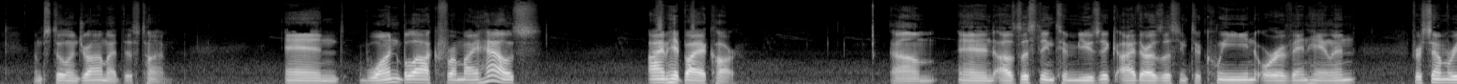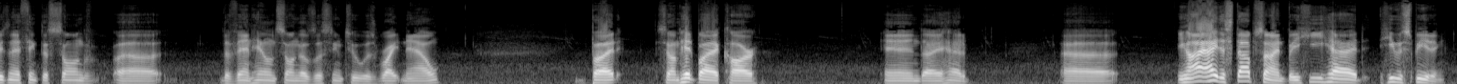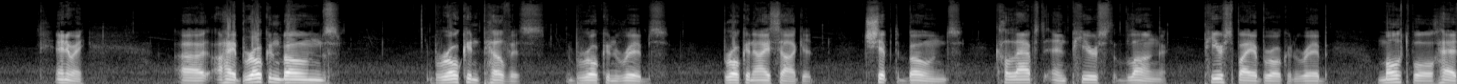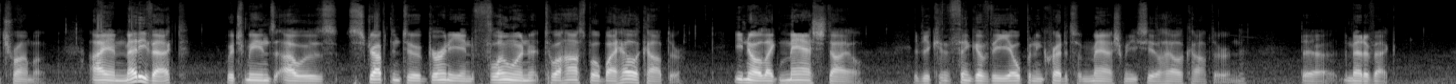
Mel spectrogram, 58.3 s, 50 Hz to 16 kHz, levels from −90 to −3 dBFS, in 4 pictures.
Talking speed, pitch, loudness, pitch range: 150 wpm, 115 Hz, -21 LUFS, 105-125 Hz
